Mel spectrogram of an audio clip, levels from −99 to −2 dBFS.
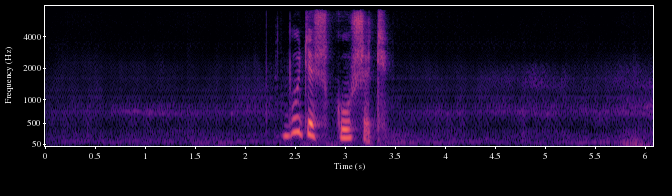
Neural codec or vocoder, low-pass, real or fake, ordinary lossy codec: codec, 24 kHz, 0.9 kbps, DualCodec; 7.2 kHz; fake; MP3, 64 kbps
